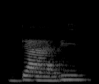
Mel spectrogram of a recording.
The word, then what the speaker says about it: ndari: And numbers in Kikuyu is dari, dari, dari. If you have watched our previous videos, you've noticed that dari has N, but the N is silent.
